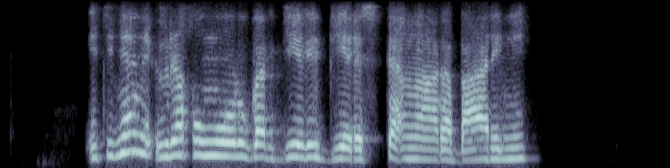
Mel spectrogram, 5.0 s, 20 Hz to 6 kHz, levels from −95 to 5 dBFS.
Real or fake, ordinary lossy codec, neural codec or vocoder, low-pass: fake; Opus, 16 kbps; codec, 32 kHz, 1.9 kbps, SNAC; 5.4 kHz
